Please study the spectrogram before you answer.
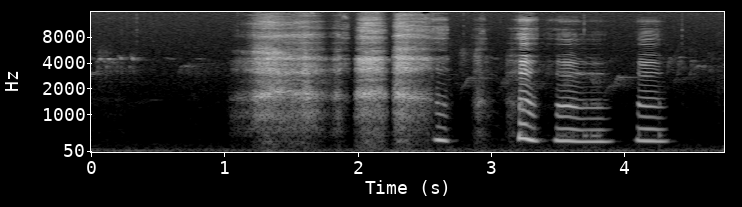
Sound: crying

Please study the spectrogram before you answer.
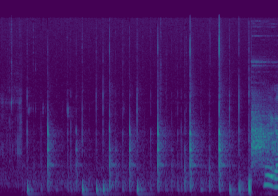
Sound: liquid pouring; fingers rapping on table

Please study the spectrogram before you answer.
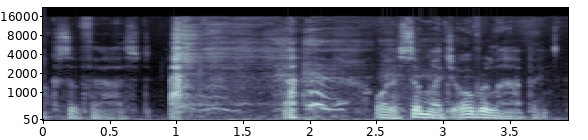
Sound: laughter

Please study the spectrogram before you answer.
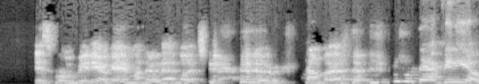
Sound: belly laughing

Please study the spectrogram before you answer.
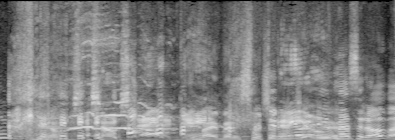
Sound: laughing

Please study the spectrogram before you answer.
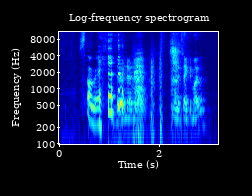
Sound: tearful; male Voice

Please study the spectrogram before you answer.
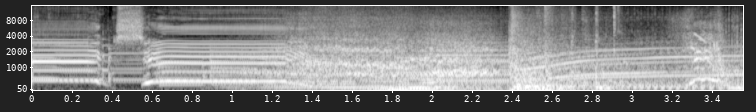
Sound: screeching

